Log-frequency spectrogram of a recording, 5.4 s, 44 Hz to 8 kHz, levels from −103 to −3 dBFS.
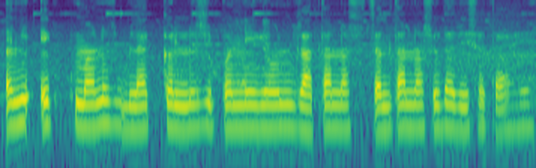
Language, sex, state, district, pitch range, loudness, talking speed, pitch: Marathi, male, Maharashtra, Washim, 155-160 Hz, -18 LUFS, 135 wpm, 155 Hz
